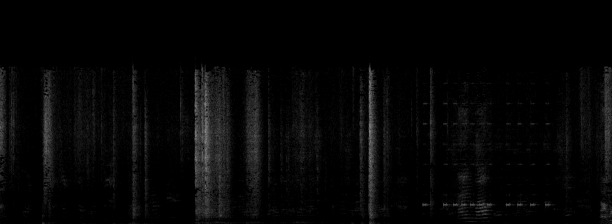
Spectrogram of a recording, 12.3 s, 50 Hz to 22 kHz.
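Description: Oven door opened and a cookie sheet put in, with handling clatter, then the door shut with a sharp clack about seven seconds in. This is followed by a run of short electronic beeps at one pitch as a 10-minute timer is keyed in.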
